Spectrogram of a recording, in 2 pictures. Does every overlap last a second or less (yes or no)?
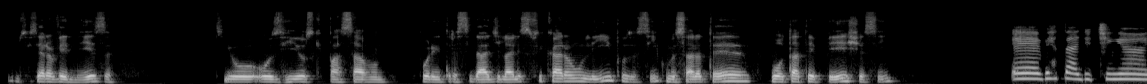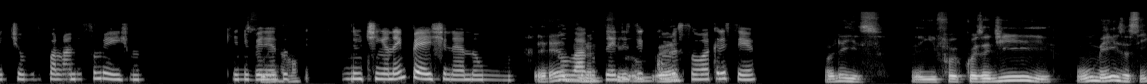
no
